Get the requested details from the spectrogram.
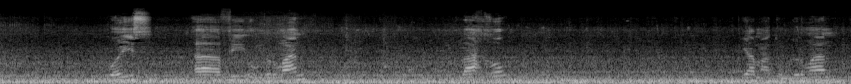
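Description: A car engine hums and tyres rumble steadily on the road from inside a moving vehicle.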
